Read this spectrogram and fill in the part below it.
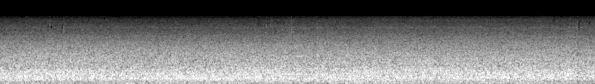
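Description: A machine runs nearby with a loud, steady roar.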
